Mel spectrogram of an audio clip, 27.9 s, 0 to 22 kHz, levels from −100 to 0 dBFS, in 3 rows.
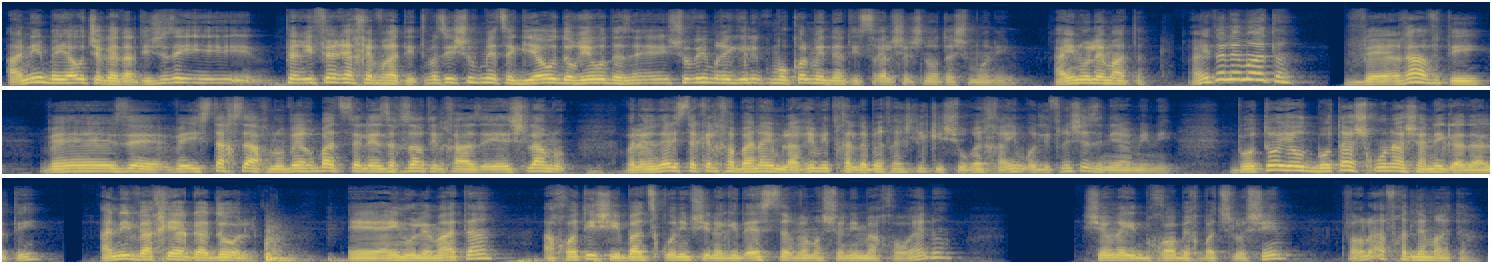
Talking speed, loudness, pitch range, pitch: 170 wpm, -16 LUFS, 115-160 Hz, 130 Hz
